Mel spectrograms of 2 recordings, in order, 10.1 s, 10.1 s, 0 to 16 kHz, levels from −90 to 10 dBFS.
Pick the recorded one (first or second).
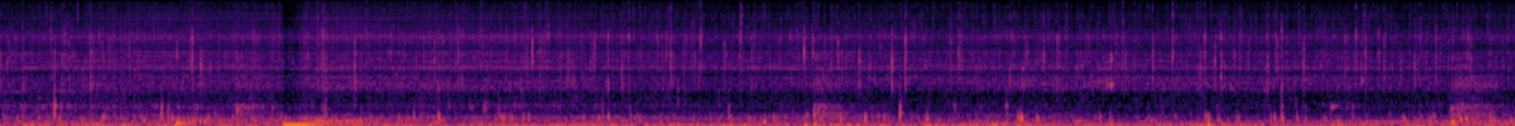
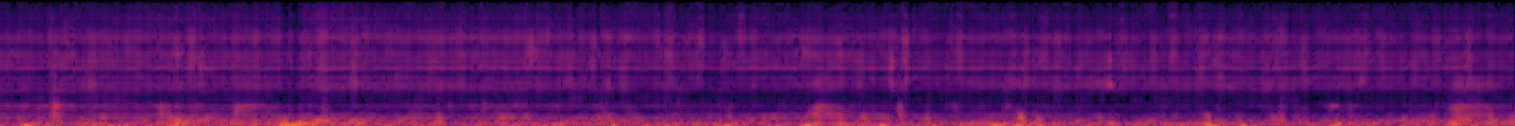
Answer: first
